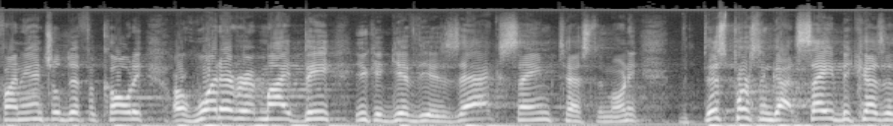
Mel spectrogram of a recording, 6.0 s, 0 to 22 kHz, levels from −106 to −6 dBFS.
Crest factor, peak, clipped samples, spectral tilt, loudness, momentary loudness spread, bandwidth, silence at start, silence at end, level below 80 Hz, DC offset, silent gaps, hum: 12 dB; -6 dBFS; under 0.1%; -4 dB/octave; -18 LUFS; 7 LU; 18 kHz; 0 s; 0 s; -36 dBFS; under 0.1%; none; none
